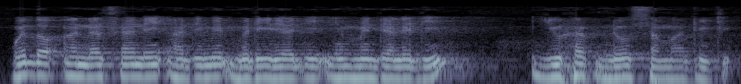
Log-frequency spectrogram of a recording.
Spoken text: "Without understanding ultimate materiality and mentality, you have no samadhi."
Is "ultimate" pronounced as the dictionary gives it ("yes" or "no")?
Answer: no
